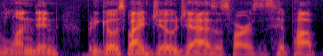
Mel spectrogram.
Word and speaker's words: JoeJas: I believe or just look up Joe Jazz pronounced Jazz not Jess Joe Jess and support him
